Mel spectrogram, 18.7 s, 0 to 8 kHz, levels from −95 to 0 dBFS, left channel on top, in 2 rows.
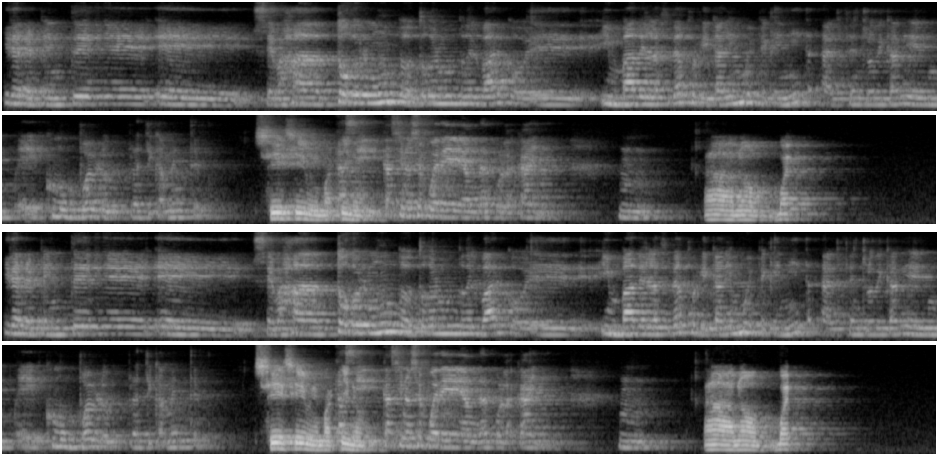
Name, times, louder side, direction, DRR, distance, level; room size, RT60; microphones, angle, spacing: voice 1, 0.0-11.4 12.1-15.9, right 1 dB, 20° right, -3 dB, 2.4 m, -34 dB
voice 2, 11.9-13.0 16.4-17.2, right 3 dB, 55° right, 8 dB, 0.8 m, -24 dB
15.5 x 6.9 x 6.7 m, 1.1 s
head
